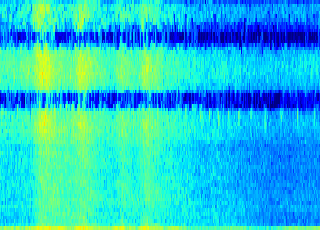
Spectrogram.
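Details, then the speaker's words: Engine after replacing a broken idler pulley adjustment bolt and fitting a new tensioner pulley, original pulley bearings reused: idles and revs smoothly with no belt chirp or squeal. "Start it up. All right, no squeaks."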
